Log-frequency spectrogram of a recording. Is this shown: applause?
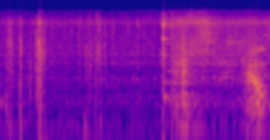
no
